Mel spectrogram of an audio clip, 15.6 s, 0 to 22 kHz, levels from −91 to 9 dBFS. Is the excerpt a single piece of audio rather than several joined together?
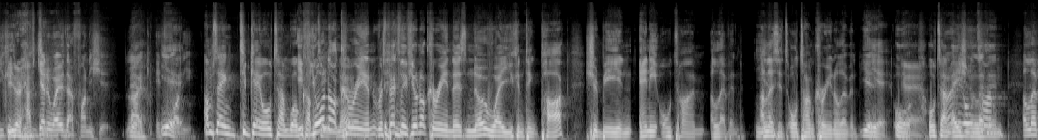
yes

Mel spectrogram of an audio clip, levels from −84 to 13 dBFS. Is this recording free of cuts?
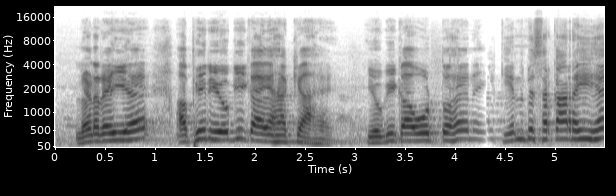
no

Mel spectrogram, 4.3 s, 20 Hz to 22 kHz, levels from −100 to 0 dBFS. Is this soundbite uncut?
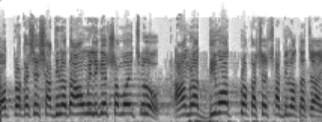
no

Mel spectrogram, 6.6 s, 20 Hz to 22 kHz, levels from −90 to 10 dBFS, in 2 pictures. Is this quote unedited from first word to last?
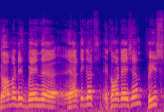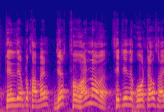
yes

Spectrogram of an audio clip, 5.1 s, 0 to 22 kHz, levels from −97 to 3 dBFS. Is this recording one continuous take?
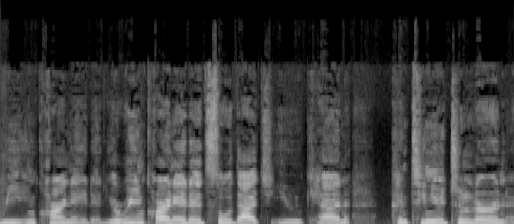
no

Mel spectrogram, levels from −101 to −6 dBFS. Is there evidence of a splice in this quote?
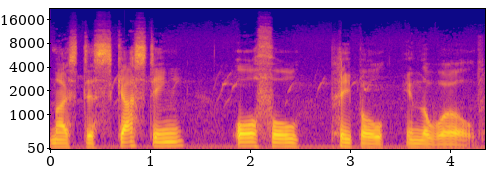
no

